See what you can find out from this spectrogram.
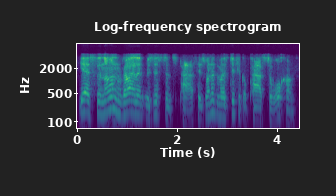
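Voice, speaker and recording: A man playing a wise, gentle, cryptic otherworldly keeper of souls in a radio drama, speaking in a measured, courteous, philosophical way. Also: mid-range voice, expressive, phone-quality sound, natural voice. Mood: cryptic, teaching.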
